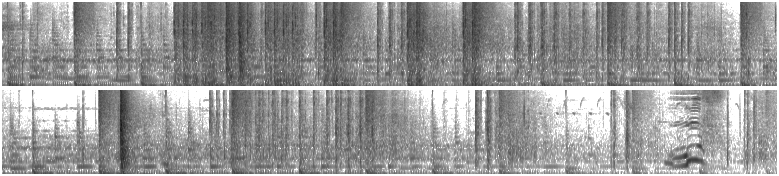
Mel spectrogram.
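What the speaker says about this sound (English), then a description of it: "We're under heavy fire!" Heavy gunfire rattles through a war comedy scene, with dense bursts of machine-gun fire and scattered single shots that keep going for several seconds, while voices shout over the shooting.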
